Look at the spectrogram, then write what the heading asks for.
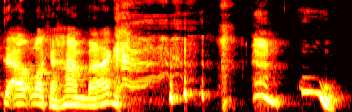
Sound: laughing

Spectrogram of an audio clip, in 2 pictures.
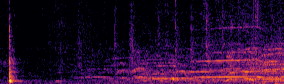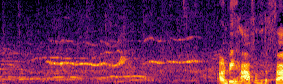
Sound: applause and cheering

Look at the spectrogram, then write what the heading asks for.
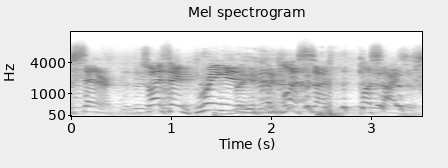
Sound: giggling

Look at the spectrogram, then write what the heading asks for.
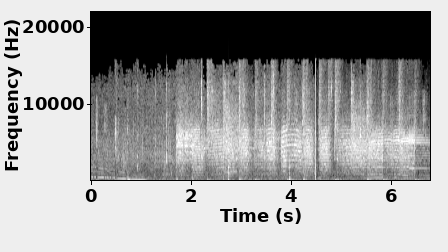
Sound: pouring and chopping

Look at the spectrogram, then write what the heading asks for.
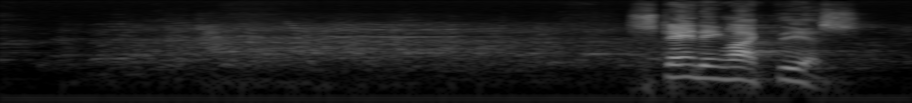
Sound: congregation laughing

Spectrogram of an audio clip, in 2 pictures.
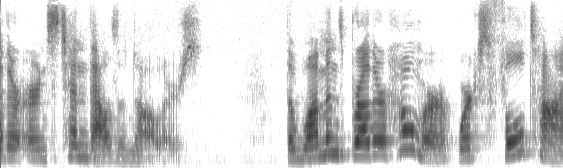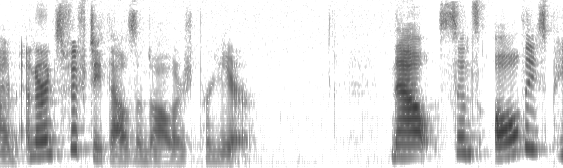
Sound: click

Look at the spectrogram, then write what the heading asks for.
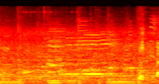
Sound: crowd

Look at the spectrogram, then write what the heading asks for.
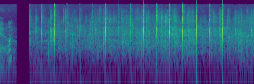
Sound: cheers and applause

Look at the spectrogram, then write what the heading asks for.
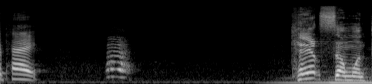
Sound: single laugh

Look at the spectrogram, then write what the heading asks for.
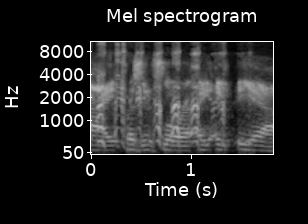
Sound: laughs

